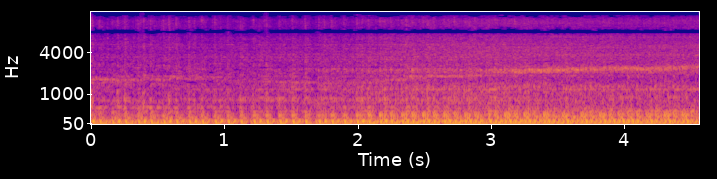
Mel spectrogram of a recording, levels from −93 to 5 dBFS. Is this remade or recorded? recorded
